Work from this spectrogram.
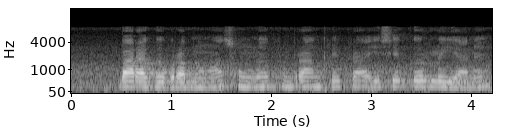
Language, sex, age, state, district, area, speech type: Bodo, female, 45-60, Assam, Kokrajhar, rural, spontaneous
